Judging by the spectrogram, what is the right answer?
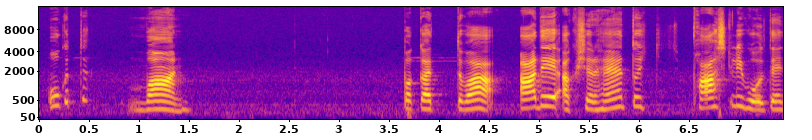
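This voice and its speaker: A woman's voice: high voice, fairly bright tone. A woman teaching an online lesson, repeating each word for pronunciation and mixing English words into her explanations.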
